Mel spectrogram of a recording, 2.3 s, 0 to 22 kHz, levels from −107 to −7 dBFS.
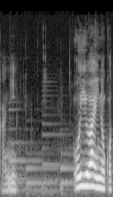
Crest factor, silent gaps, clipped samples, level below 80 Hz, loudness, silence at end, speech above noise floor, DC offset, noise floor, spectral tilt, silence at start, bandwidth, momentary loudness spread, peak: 18 dB; none; under 0.1%; -62 dBFS; -17 LUFS; 0.05 s; 27 dB; under 0.1%; -44 dBFS; -7 dB/octave; 0.05 s; 12 kHz; 16 LU; -4 dBFS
